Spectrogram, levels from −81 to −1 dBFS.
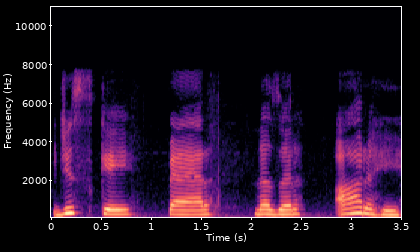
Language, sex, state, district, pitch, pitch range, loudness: Hindi, female, Himachal Pradesh, Shimla, 235 Hz, 225-250 Hz, -16 LUFS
